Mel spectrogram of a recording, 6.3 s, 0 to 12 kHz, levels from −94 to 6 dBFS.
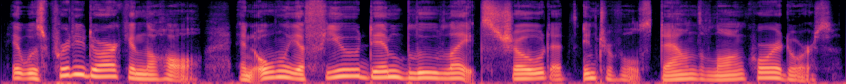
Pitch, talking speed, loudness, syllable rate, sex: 165 Hz, 200 wpm, -17 LUFS, 4.9 syllables/s, female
